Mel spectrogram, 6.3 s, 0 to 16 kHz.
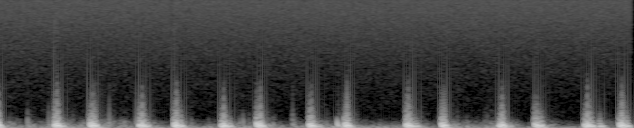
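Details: ASMR relaxation heartbeat trigger: soft, low, paired thumps in a steady rhythm, about 70 beats a minute; ordinary heartbeat.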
